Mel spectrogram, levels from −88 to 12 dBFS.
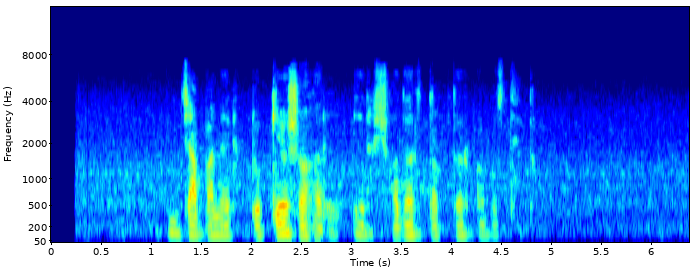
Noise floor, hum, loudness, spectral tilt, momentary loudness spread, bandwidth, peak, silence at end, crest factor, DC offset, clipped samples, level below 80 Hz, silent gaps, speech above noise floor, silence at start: -54 dBFS; none; -28 LUFS; -5.5 dB/octave; 27 LU; 7.6 kHz; -8 dBFS; 1.55 s; 24 dB; under 0.1%; under 0.1%; -66 dBFS; none; 26 dB; 0.25 s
